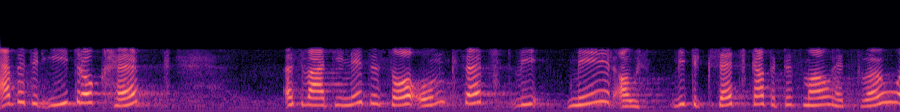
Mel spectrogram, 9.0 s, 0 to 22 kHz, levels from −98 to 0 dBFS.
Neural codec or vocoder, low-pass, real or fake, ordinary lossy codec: none; 3.6 kHz; real; Opus, 32 kbps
